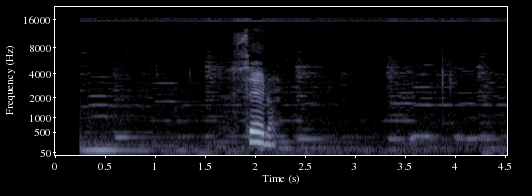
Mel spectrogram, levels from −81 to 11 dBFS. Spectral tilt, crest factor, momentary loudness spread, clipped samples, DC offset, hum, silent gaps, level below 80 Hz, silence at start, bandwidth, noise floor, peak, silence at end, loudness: -4.5 dB/octave; 24 dB; 28 LU; under 0.1%; under 0.1%; none; none; -64 dBFS; 0.25 s; 17 kHz; -58 dBFS; -10 dBFS; 0.15 s; -28 LUFS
